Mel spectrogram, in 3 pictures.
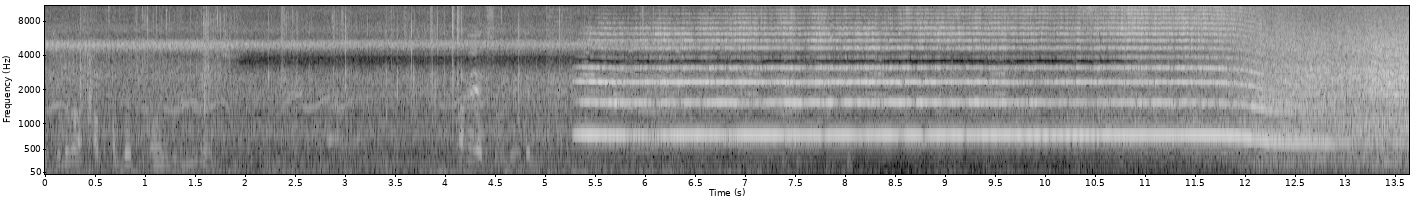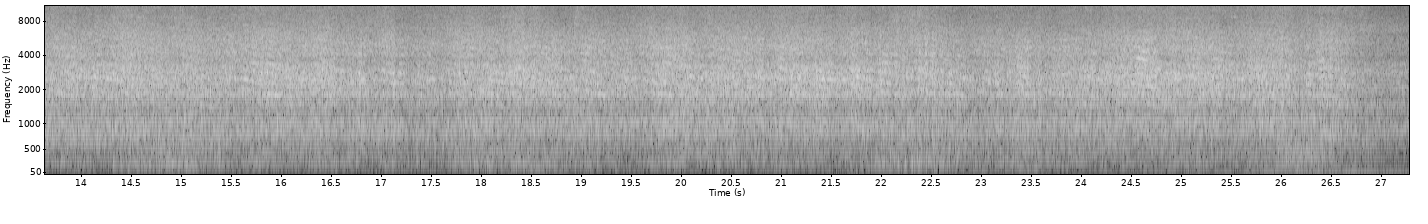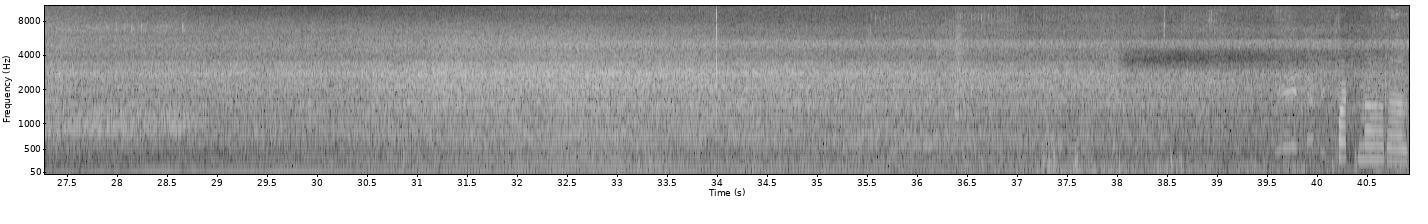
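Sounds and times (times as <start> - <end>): locomotive horn: 5.3 - 14.7
train coaches rushing past: 10.8 - 40.9.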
